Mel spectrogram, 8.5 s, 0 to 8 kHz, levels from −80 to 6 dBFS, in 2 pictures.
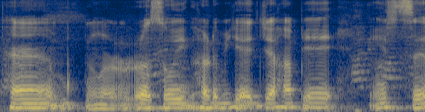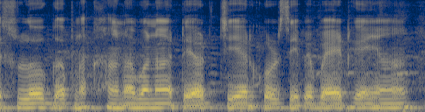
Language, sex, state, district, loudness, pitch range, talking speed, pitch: Hindi, male, Chandigarh, Chandigarh, -15 LUFS, 95-120 Hz, 135 wpm, 115 Hz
